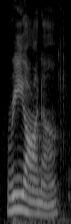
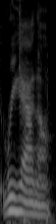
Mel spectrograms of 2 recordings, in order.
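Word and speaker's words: Ryanna: It's spelled R-Y-A-N-N-A. It's not spelled like the singer. No, it's not Rihanna, right? It's Rihanna. There's a difference, okay?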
